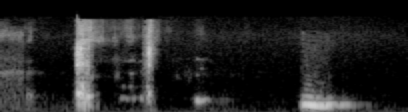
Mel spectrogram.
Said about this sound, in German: oh, jetzt muss ich husten, Entschuldigung.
